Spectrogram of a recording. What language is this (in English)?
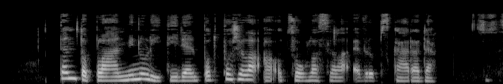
Czech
